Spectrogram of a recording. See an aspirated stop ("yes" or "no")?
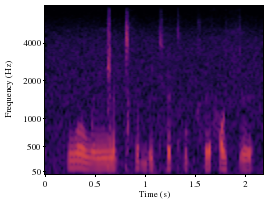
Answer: yes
